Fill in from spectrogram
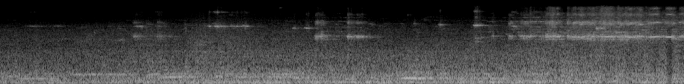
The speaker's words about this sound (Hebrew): הרכבת מאודסה הגיעה, אבל אין לנו אפשרות להתקרב לרציף.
